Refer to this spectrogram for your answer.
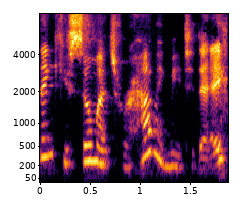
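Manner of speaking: polished, put-on podcast-style voice. Thanking the host for having them, in a put-on podcast guest voice. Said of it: "let me try to do my podcast guest voice".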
